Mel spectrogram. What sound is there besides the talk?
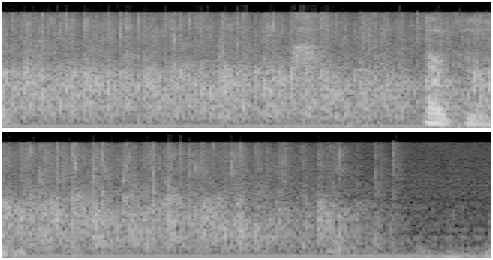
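applause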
